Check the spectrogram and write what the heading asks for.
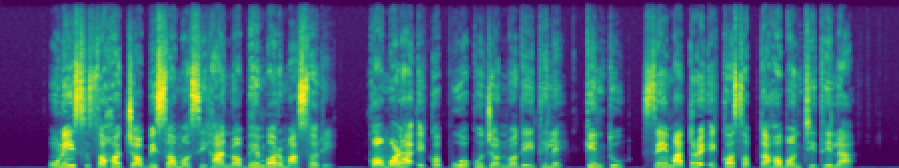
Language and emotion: Odia, neutral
